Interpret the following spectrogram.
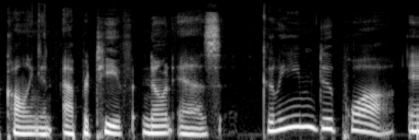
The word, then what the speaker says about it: Grimaux: It's actually not pronounced as the Grim. That's how we would anglicize it, in English.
